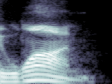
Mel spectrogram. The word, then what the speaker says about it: one: one w-o-n you say one you do this is true on the game you say one yes you do it's like you're saying wand without the D one one one one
